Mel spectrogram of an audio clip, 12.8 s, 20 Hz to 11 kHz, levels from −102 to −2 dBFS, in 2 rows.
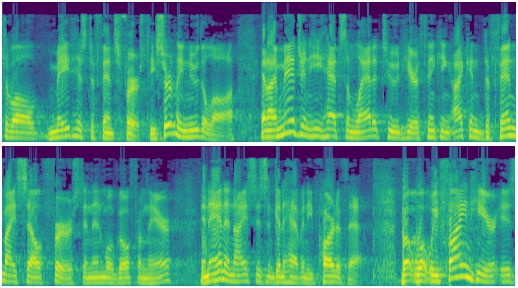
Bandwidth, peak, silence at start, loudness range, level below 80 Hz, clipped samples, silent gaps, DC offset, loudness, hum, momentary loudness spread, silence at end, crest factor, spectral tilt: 8.4 kHz; 0 dBFS; 0 s; 2 LU; -46 dBFS; 0.3%; none; under 0.1%; -12 LUFS; none; 7 LU; 0 s; 12 dB; -5.5 dB/octave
